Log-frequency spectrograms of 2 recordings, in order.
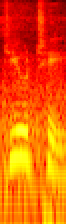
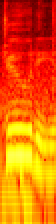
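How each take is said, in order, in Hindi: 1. बीच का व्यंजन साफ़ 't' की आवाज़ है। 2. बीच का व्यंजन नरम, फ़्लैप वाला 'd' की आवाज़ है। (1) "लेकिन ये गलत है, इसको ड्यूटी" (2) "इसको आम तौर पे जो प्रोनाउंस करते हैं वो ड्यूरी है"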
